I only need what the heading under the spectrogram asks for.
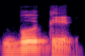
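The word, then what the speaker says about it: بوتين: এটাকে আরবিতে বলা হয় বুতিন। খালাদিমির বুতিন। অর্থাৎ যেটা ভি দিয়ে শুরু হয়েছে সেটা আরবিতে উচ্চারণ হয় পা দিয়ে।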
